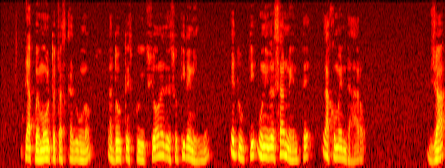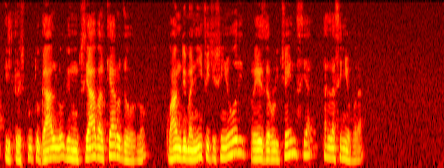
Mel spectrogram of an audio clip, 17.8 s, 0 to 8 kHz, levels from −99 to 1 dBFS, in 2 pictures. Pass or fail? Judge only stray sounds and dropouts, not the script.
pass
